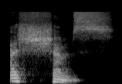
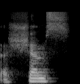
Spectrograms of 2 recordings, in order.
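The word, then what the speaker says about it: الشمس: if you know that ash-shams again represents the divine essence, and the moon represents the manifestation, the mirror, then that kind of tells you why the lam is not pronounced in the sun, in the case of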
